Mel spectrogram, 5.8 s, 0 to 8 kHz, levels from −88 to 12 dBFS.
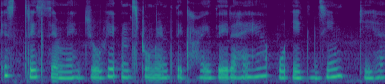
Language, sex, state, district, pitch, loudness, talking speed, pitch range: Hindi, female, Uttar Pradesh, Jyotiba Phule Nagar, 250 Hz, -32 LUFS, 155 wpm, 235-265 Hz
